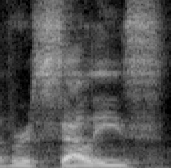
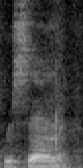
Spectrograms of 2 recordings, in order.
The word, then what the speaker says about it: Versailles: from my my hooked on phonics perspective it's spelled like uh verse sally's i that's how i pronounced it for the longest time uh but until i realized it was pronounced versailles anyway so banister is literally just like uh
